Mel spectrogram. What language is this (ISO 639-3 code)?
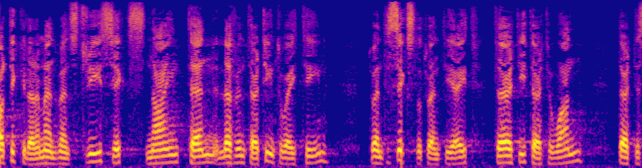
eng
